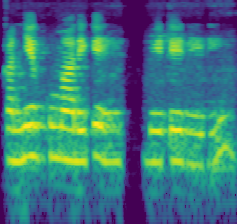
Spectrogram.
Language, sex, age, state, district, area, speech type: Kannada, female, 18-30, Karnataka, Kolar, rural, spontaneous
